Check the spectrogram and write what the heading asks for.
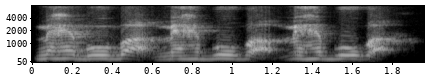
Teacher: वो म के जगह पर में का उच्चारण हो जाता है या उच्चारण ऐसा है ये जो हमारी जुहवा है ना ये इसमें अतिरिक्त प्रयास करना पड़ता है इसीलिए तो जल्दी में पढ़ने पे वो अ का उच्चारण ए हो जाता है।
